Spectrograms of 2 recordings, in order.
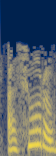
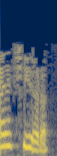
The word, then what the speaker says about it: афера: Такой классический пример борцов за букву Ё – это люди стали говорить слово «свекла» вместо слова «свекла», «афера» вместо «афера».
